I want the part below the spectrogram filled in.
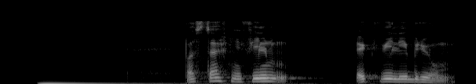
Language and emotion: Russian, neutral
